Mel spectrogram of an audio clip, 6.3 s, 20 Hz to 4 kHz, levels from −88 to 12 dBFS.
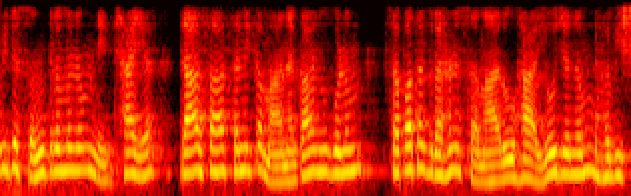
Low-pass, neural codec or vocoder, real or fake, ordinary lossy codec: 3.6 kHz; codec, 16 kHz, 0.9 kbps, LongCat-Audio-Codec; fake; none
